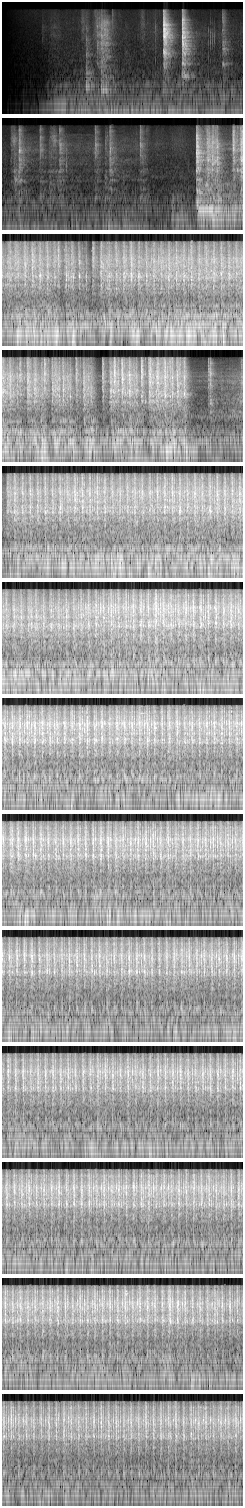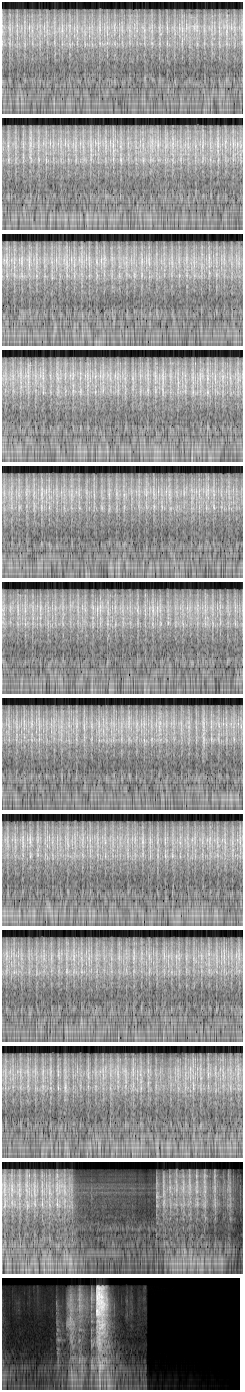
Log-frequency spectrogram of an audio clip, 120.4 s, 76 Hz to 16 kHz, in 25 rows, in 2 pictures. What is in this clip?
Teleksi, kaukokirjoitin, lähetys / Telex, teleprinter, switch on, sending a message, ticking, paper off
Teleksi kirjoittaa. Laite päälle, rytmikästä raksutusta. Laite sammuu, paperi pois.
Paikka/Place: Suomi / Finland / Turku
Aika/Date: 26.09.1968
